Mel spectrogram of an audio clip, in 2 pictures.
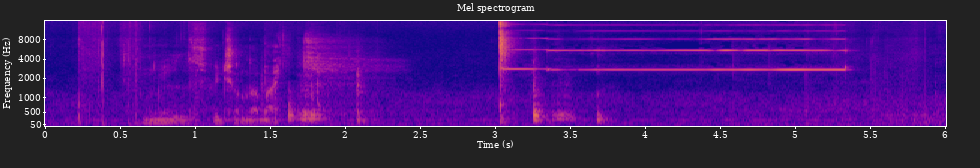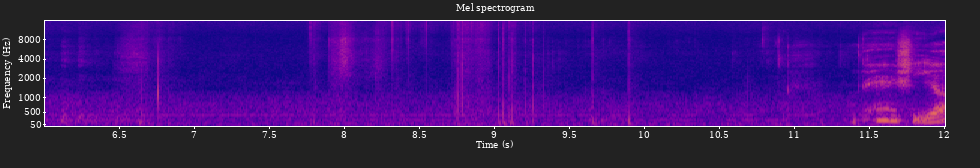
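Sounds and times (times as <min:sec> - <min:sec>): long high beep: 0:03.0 - 0:05.4.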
